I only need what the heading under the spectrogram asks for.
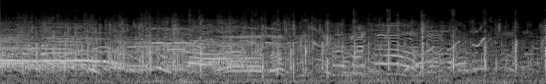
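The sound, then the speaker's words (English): Excited crowd cheering at a high school baseball game at Siegel High School, a dense, continuous roar of voices with whoops and whistles, easing slightly partway through. “I don't know if I've ever heard a crowd this excited. That's pretty electric right here at Siegel High School today.”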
